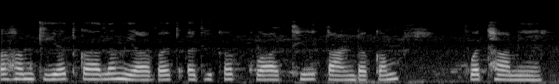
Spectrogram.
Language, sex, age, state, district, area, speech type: Sanskrit, female, 18-30, Karnataka, Uttara Kannada, rural, read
